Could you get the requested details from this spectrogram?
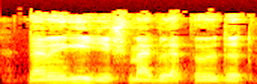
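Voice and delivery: usual speaking voice

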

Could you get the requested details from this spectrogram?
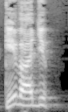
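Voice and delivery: high, mildly thundered question; booming challenge. A narrator's reading. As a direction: demand identity like a sentry. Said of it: "dörögte ismét a hang".

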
